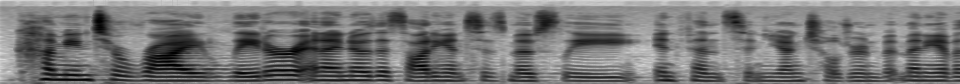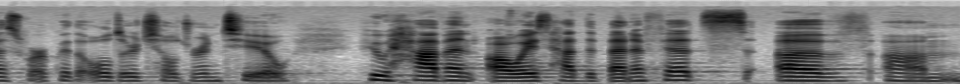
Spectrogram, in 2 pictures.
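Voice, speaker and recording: Earnest low-voiced mother in a reverberant hall. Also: a bit bright. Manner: earnest, searching, halting. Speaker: parent asking a question. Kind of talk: question from the floor. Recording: long reverb of a lecture hall.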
